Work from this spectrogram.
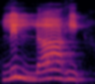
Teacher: अब यहाँ पे देखिए अल्लाह अज़्ज़ व जल का लाम है, अल्लाह के लाम से पहले हर्फ के नीचे ज़ेर है तो इस लाम को बारीक पढ़ेंगे और लाम के ऊपर खड़ा ज़बर इसको खींच के भी पढ़ेंगे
